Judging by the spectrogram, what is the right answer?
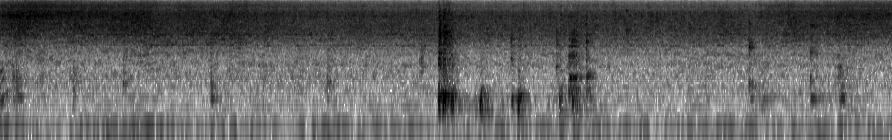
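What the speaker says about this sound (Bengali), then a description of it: "এখন পেঁয়াজের সাথে আমি মাংসগুলো মিক্স করব কিছুক্ষণ নেড়ে ছেড়ে দিব" Meat pieces stirred with onions in a pan for shahi haleem, a steady sizzle with a cluster of sharp spatula scrapes and knocks midway, otherwise quiet frying hiss and no speech.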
